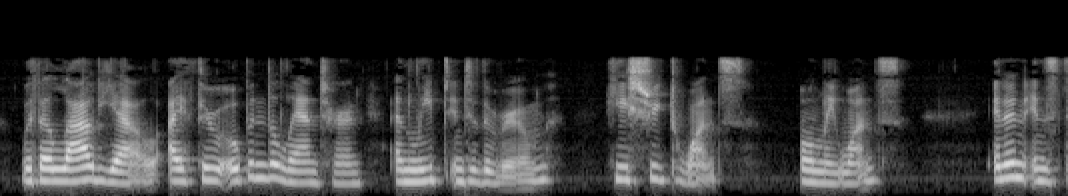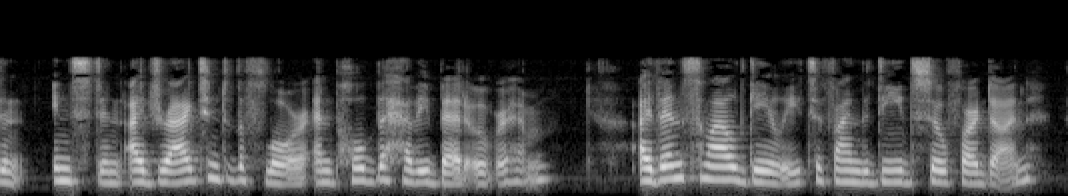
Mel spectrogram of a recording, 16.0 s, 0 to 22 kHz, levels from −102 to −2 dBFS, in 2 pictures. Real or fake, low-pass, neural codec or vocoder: real; 7.2 kHz; none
